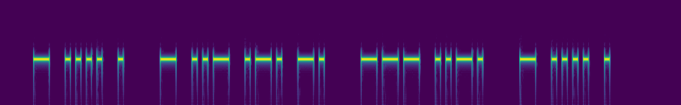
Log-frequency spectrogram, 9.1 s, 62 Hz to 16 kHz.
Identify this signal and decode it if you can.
Morse code, heard as a keyed tone, about 17 wpm, 700 Hz. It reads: THE TURN OF THE
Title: Speed-Racing - Sets of 4 Words 17wpm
